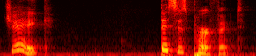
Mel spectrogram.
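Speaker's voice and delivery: high, proud praising wife; high-pitched approving wife. Acted. Margaret voiced praising him.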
